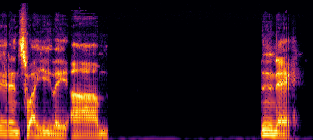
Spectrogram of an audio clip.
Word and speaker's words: Nne: Nne. That's it. I got it. My baby gave me that. Yes, inne. N-N-E. Nah. Anyway, that's how you say four.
